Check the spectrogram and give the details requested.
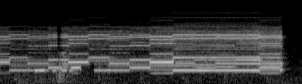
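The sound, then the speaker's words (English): Game Boy speakers play a chiptune melody from MIDI notes sent out of a computer, two voices per Game Boy, bright, buzzy square-wave notes that step between pitches in a steady line for about three seconds, then cut off abruptly, with no talking. “So that those sounds are coming from the Game Boy speakers.”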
